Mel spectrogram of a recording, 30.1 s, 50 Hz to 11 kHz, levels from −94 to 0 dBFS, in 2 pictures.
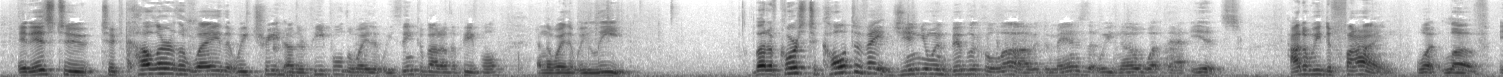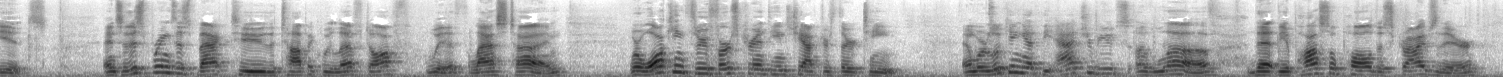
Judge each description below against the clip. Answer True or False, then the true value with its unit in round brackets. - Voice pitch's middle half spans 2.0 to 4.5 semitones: False (4.9 semitones)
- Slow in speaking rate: False (170 wpm)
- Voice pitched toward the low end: False (155 Hz)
